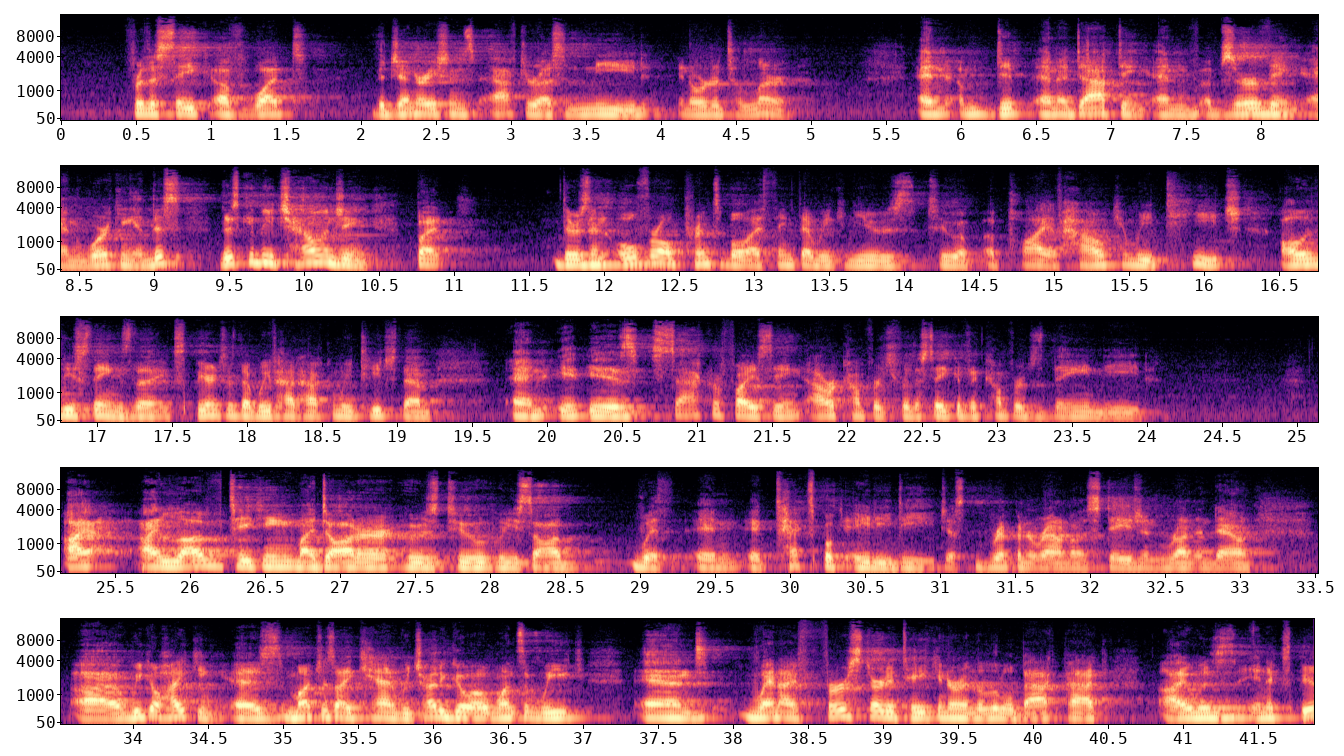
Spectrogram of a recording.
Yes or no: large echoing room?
yes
